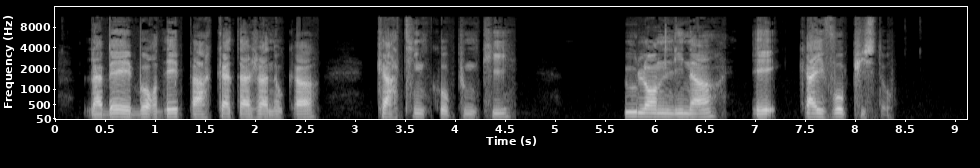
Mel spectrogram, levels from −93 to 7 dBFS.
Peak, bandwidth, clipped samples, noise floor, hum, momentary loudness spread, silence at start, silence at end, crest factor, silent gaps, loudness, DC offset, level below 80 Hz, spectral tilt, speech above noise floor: 0 dBFS; 11.5 kHz; under 0.1%; -84 dBFS; none; 10 LU; 0.35 s; 0.8 s; 20 dB; none; -20 LUFS; under 0.1%; -60 dBFS; -3.5 dB/octave; 65 dB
